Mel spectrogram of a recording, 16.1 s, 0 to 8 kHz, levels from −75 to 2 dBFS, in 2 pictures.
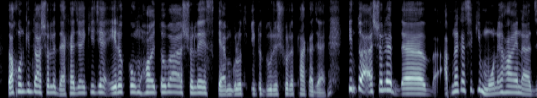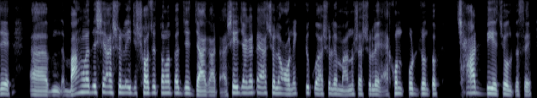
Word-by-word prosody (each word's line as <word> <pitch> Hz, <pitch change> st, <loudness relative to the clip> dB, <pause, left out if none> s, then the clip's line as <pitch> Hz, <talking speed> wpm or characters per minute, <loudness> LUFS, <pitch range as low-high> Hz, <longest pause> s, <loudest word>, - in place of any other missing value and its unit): তখন 215 Hz, +5 st, +5 dB
কিন্তু 215 Hz, -1 st, +1 dB
আসলে 185 Hz, 0 st, -1 dB
দেখা 165 Hz, +5 st, 0 dB
যায় 175 Hz, 0 st, -2 dB
কি 195 Hz, -, -5 dB
যে 195 Hz, -, +3 dB, 0.2 s
এরকম 195 Hz, +1 st, +2 dB
হয়তোবা 190 Hz, +1 st, +1 dB
আসলে 180 Hz, 0 st, 0 dB, 0.2 s
scam 125 Hz, +1 st, 0 dB
গুলো 140 Hz, +1 st, +1 dB
থেকে -, -, -17 dB
একটু 150 Hz, -, -5 dB
দূরে 135 Hz, +1 st, -1 dB
সরে 145 Hz, -2 st, -3 dB
থাকা 135 Hz, -, -1 dB
যায়। -, -, -5 dB, 0.3 s
কিন্তু 290 Hz, 0 st, +2 dB, 0.2 s
আসলে 255 Hz, +4 st, +4 dB, 0.2 s
দ্যা 155 Hz, 0 st, +7 dB, 0.3 s
বা -, -, -14 dB, 0.2 s
আপনার 225 Hz, +4 st, 0 dB
কাছে 255 Hz, 0 st, 0 dB
কি 270 Hz, -, -2 dB
মনে 155 Hz, +4 st, -1 dB
হয় 190 Hz, -1 st, +2 dB
না? 140 Hz, -, +1 dB
যে 150 Hz, 0 st, +3 dB, 0.4 s
আ 120 Hz, -, +2 dB, 0.2 s
উম 120 Hz, -, -2 dB, 0.2 s
বাংলাদেশে 195 Hz, +4 st, +2 dB
আসলে 180 Hz, 0 st, -2 dB
এই -, -, -4 dB
যে -, -, -6 dB
সচেতনতার 175 Hz, 0 st, +1 dB
যে 165 Hz, -, +2 dB
জায়গাটা 110 Hz, -1 st, +1 dB
সেই 175 Hz, -1 st, +4 dB
জায়গাটায় 175 Hz, 0 st, -1 dB
আসলে 170 Hz, -1 st, -1 dB
অনেকটুকু 155 Hz, +3 st, -5 dB
আসলে 145 Hz, +1 st, -3 dB
মানুষ 130 Hz, +3 st, -5 dB
আসলে 135 Hz, 0 st, -2 dB, 0.2 s
এখন 165 Hz, -, 0 dB
পর্যন্ত 150 Hz, -1 st, -2 dB, 0.4 s
ছাড় 175 Hz, 0 st, +1 dB
দিয়ে 155 Hz, -2 st, +5 dB
চলতেছে? 120 Hz, -4 st, 0 dB
170 Hz, 185 wpm, -23 LUFS, 145-190 Hz, 0.4 s, দ্যা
